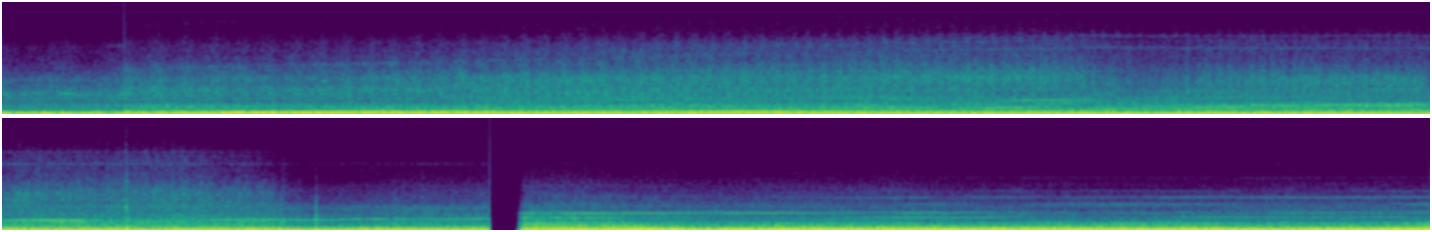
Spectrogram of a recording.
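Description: Helicopter turbine engine and rotor running, heard inside the cabin: a steady low rumble with a whine that rises slowly in pitch as the engine spools up for take-off. About two-thirds of the way through the sound breaks off for a moment, then returns steady.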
